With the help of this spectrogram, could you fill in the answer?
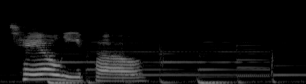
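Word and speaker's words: Tailypo: I pulled up like a pronunciation thing. Let's see. How do... Tailipo.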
